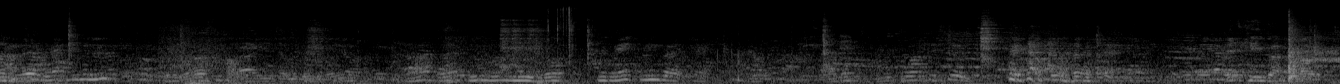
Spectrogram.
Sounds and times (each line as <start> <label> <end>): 0.0 conversation of the guests 13.4
1.5 clutter of the plates, cutlery 3.7
4.4 clutter of the plates, cutlery 6.0
9.7 clutter of the plates, cutlery 10.4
